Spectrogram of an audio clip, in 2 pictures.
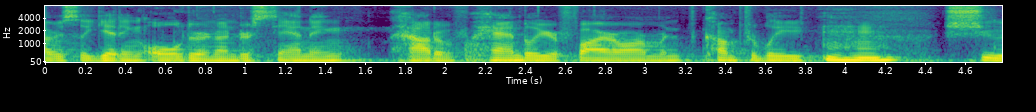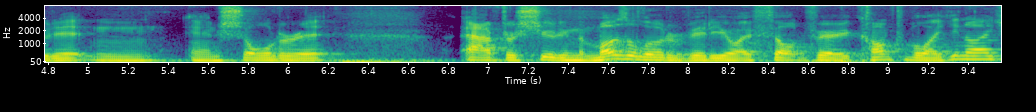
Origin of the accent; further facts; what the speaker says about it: California, United States; Growing up in California, it was kind of difficult.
